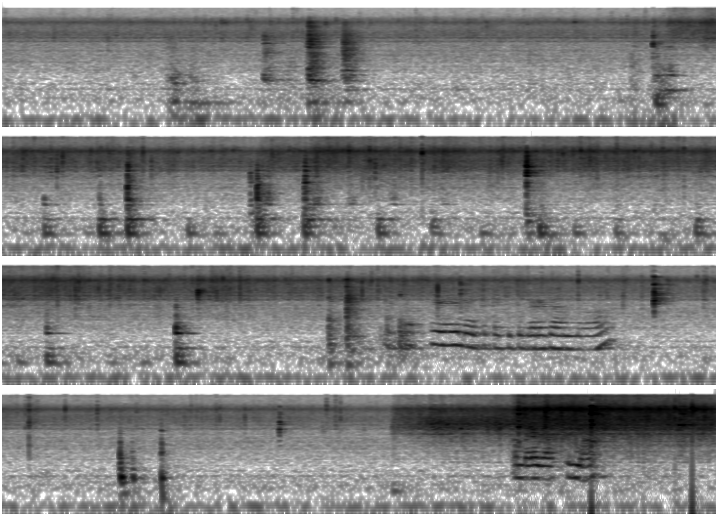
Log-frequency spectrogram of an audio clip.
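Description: Grated garlic sizzling in olive oil in a non-stick frying pan, with a wooden spoon clicking and scraping against the pan as it is stirred. Shortly before the end the sizzle gets suddenly louder as raw ground beef goes into the hot pan.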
